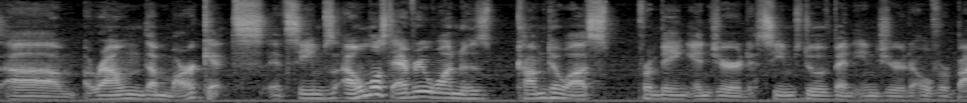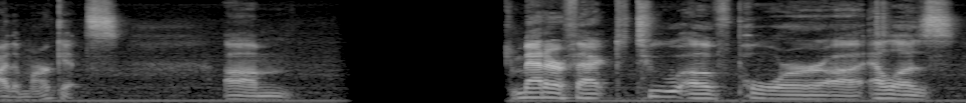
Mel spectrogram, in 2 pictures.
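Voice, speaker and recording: A man doing a soft-spoken kindly village priest. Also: lowish voice, expressive, measured pace, a little hiss or hum, pitched below the performer's own voice. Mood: earnest. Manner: gentle, earnest, muffled.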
